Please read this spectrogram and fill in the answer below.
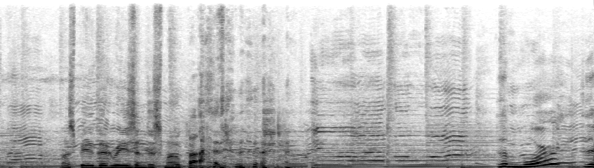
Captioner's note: laughing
